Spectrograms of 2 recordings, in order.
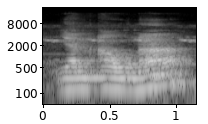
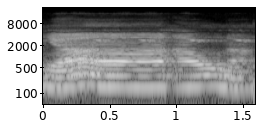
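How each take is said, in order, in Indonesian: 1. Bunyi n dibaca dengan jelas. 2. Bunyi n dihilangkan. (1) "nun matinya dibaca dengan je, jelas" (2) "Tidak boleh"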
